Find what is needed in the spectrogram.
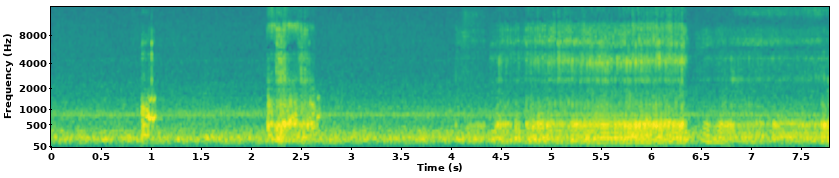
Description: Boston terrier snoring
